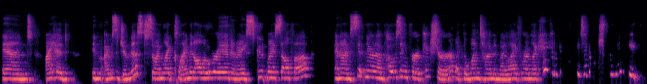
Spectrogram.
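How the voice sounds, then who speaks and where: A woman coach as a podcast guest, telling personal stories in a chatty, animated way and laughing often. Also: on the high side, normal speed. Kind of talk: casual conversation, personal storytelling. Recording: echoey room.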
